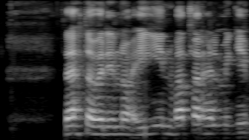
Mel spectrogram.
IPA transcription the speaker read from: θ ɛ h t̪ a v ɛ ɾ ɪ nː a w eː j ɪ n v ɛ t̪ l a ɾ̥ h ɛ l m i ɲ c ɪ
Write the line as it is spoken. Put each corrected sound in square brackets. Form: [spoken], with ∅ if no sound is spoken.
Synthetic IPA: θ ɛ h t̪ a v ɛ ɾ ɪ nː a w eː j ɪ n v [a] t̪ l a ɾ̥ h ɛ l m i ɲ c ɪ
